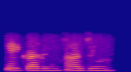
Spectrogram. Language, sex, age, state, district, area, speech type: Punjabi, female, 30-45, Punjab, Kapurthala, urban, conversation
